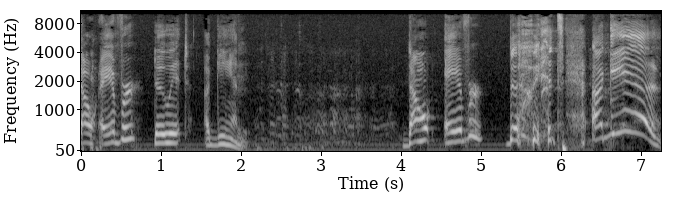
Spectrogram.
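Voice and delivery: put-on strong rural Alabama accent. Retelling what the most pastoral of the crew said that day, alabama redneck accent. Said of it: "He sounded like a good old Alabama redneck".

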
